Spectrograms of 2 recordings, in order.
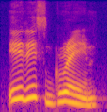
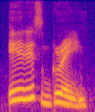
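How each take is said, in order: The two takes are said the same way.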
